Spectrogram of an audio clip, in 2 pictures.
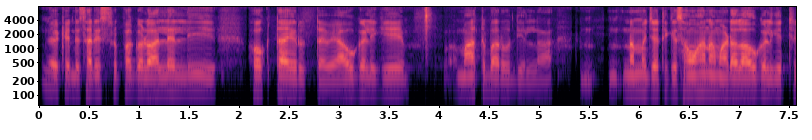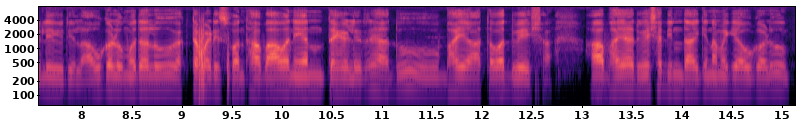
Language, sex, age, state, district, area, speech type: Kannada, male, 18-30, Karnataka, Udupi, rural, spontaneous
